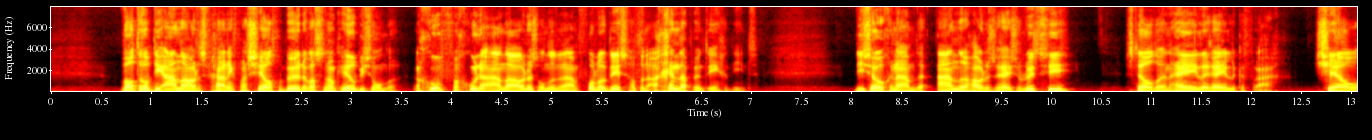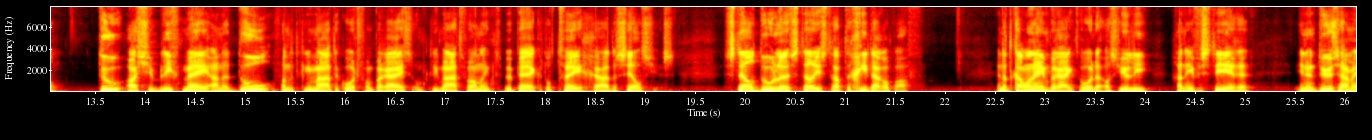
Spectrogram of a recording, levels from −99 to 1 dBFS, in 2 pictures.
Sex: male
